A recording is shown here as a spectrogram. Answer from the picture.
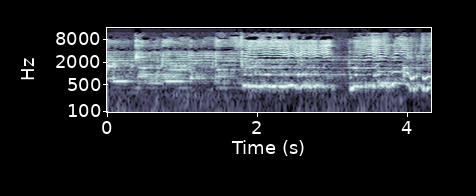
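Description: Yue opera (Shaoxing opera) music. Steady pitched instrumental lines play first, and about two seconds in a held sung note with a wide, wavering vibrato enters over the accompaniment. The voice breaks off briefly near the three-second mark and then resumes.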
